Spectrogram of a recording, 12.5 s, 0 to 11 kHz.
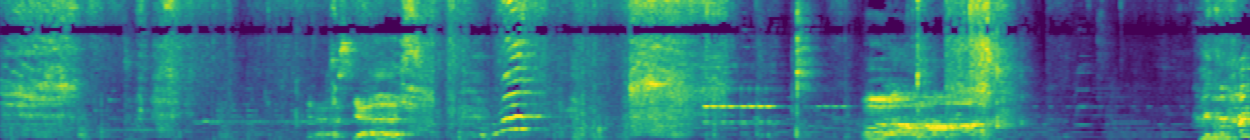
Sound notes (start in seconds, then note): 0.1 air whooshing; 7.1 timer buzzing; 11.9 both laughing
